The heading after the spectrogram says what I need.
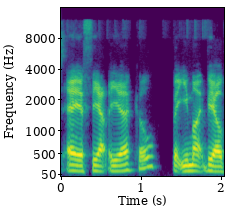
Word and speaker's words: Eyjafjallajökull: So it's the Eyjafjallajökull or something similar to that.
